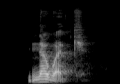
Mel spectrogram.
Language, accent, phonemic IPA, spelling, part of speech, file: French, France, /na.wak/, nawak, pronoun, LL-Q150 (fra)-nawak.wav
- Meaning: nonsense, rubbish, gibberish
